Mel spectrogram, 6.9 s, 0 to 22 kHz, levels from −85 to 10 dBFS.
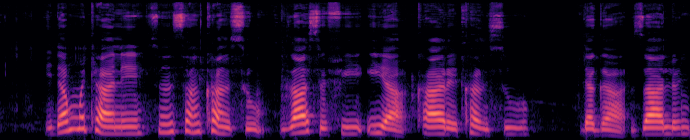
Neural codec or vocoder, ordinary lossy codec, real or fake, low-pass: none; none; real; none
